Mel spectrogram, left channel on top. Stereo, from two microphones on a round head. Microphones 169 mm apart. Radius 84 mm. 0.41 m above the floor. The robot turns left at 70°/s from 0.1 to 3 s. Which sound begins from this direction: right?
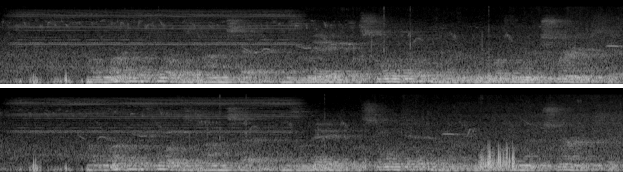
A man speaking, at 0.8 s.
